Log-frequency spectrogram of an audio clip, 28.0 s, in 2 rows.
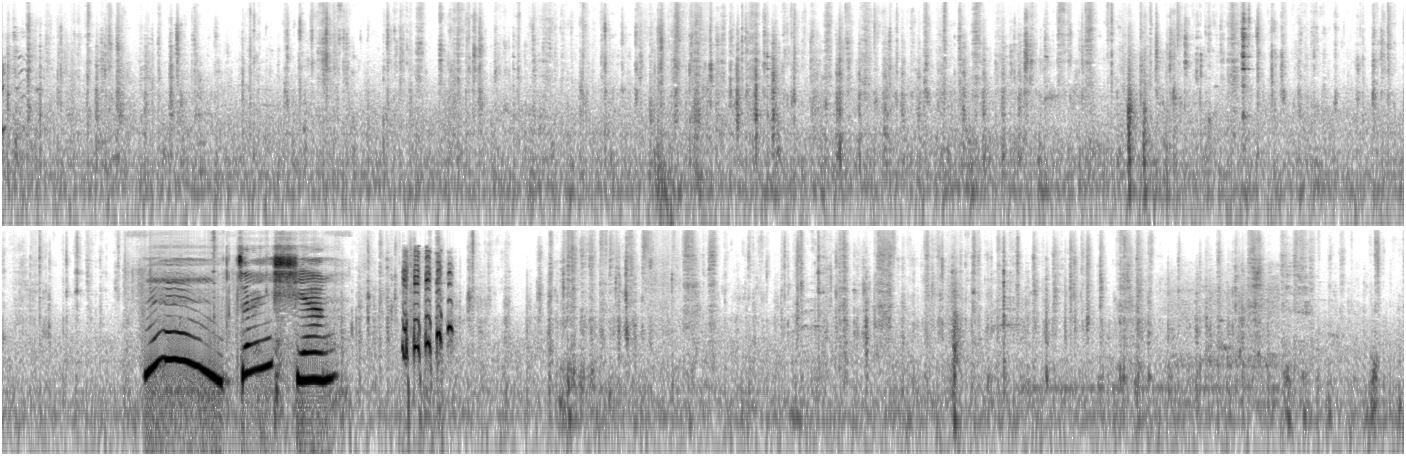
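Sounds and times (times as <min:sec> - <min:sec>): chewing: 0:00.0 - 0:15.4, 0:17.5 - 0:28.0.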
